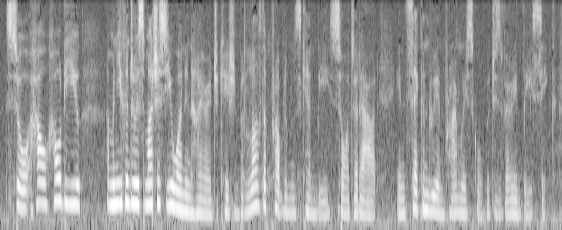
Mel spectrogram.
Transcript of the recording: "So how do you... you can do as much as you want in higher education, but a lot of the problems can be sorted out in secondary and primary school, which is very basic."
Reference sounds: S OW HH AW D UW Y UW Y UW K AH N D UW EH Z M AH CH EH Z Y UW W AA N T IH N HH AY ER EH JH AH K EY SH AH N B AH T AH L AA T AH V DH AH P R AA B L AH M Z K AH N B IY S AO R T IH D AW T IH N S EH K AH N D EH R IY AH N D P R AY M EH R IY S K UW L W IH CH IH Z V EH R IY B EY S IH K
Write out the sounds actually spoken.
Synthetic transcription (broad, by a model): S OW HH AW D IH Y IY Y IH K AH N D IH Z M AH CH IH Z Y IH W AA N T IH N HH AY ER EH JH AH K EY SH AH N B AH T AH L AA T AH V DH AH P R AA B L AH M Z K AH N B IY S AO R T IH D AW T IH N S EH K AH N D EH R IY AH N P R AY M EH R IY S K UW L W IH CH IH Z V EH R IY B EY S IH K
